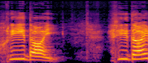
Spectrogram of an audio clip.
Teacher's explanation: হয়ের সাথে যদি রিকার যোগ হয়, মানে হয়ে রিকার যোগ হয় তাহলে তার উচ্চারণটা হয় ইংরেজি HRI, হ্রির মতো। যেমন দেখো, হৃদয়, হৃদয় বানানের হয়ের সাথে একটা রিকার যোগ হয়েছে, তাহলে এইটা যখন আমরা উচ্চারণ নির্দেশ করব, উচ্চারণের বানান লিখব, তখন আমরা এভাবে লিখতে পারি HRI, দ অন্তস্থ হৃদয়, অথবা এভাবেও লিখতে পারি হৃদয়।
